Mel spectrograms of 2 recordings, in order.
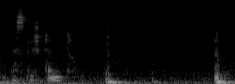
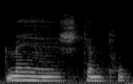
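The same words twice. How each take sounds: First: Slow whispered "je t'aime trop"; slow tender whisper of love. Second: Said in the usual way. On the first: Retold or imitated. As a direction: breathe the confession, barely voiced.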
